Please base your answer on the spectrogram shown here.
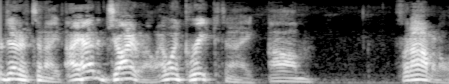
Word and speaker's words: gyro: What was in your gyro? It was just gyro meat, lettuce, onions, and yogurt sauce. The G is silent.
